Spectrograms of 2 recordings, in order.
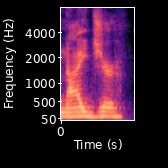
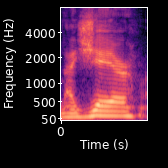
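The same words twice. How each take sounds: First: It is said with an English pronunciation. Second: It is said with a French pronunciation.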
